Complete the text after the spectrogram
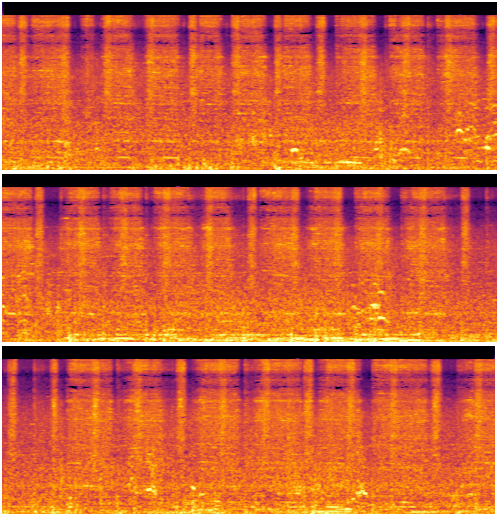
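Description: Machinery clatters and knocks.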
